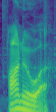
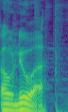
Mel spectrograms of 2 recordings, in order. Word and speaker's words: Onua: And now we come to Onua or Onua. Both are totally cool ways to pronounce it.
